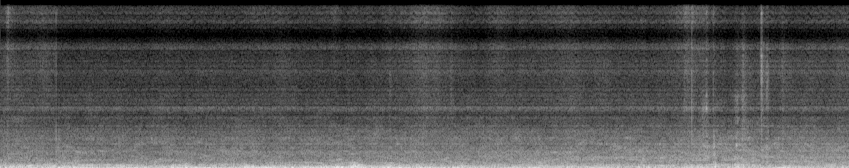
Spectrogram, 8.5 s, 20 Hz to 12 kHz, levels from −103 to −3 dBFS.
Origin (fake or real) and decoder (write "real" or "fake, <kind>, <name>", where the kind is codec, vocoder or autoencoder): fake, codec, SNAC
